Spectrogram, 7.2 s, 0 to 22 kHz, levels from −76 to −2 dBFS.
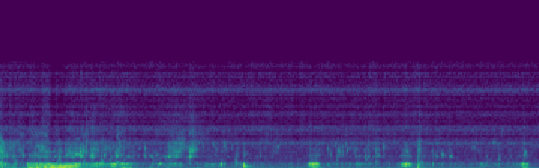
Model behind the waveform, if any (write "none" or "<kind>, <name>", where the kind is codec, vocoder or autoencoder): autoencoder, DAC-VAE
